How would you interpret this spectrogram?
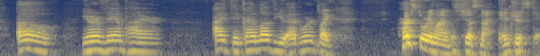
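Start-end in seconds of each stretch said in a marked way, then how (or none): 0.2-4.0 dull, lifeless, flat, slow monotone delivery. Speaker acts out Bella's lines from the movie in a monotone. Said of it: "it would have been monotone".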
